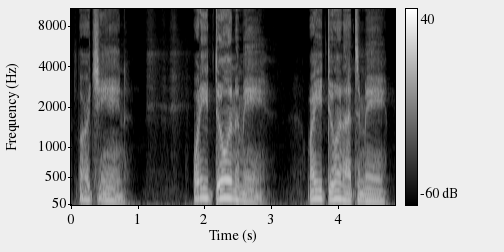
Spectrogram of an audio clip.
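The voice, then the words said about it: Sensual voice with slight New York accent. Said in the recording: “like a really weird Mark Ruffalo, very sensual in everything he says. Sometimes he has a little bit of like a, a New York accent.”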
